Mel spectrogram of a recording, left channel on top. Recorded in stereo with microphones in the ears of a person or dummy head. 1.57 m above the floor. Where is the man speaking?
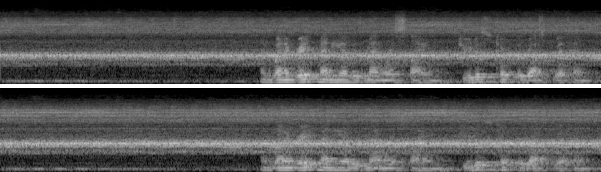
85° left, 0.9 m.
